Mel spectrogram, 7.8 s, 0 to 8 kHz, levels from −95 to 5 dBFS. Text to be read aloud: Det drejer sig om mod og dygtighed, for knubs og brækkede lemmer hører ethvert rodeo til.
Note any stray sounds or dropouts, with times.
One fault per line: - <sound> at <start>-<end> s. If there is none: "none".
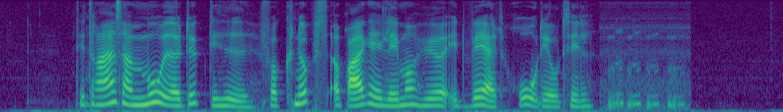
- laugh at 6.1-6.9 s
